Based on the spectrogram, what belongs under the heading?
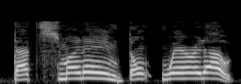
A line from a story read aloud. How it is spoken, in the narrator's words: I hollered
